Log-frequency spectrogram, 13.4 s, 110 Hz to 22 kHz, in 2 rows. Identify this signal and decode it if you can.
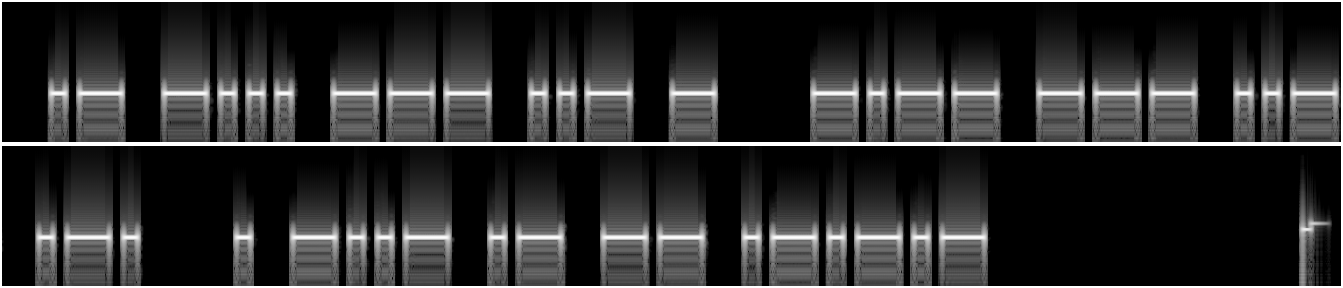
Morse code, heard as a keyed tone, about 17 wpm, 700 Hz. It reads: ABOUT YOUR EXAM.
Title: Sentences from Top 1000 Words - Review Part 5 - 17wpm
